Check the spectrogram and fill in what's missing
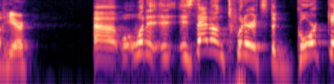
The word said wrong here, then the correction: Grok: AI. Is that how you say it correctly? Do you have any idea how to pronounce Grok. – That? Grok? – It's like Gronk without the N.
